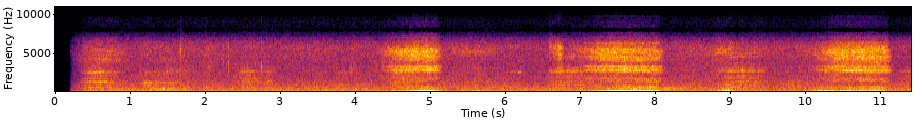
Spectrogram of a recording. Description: My dog Nikita snoring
